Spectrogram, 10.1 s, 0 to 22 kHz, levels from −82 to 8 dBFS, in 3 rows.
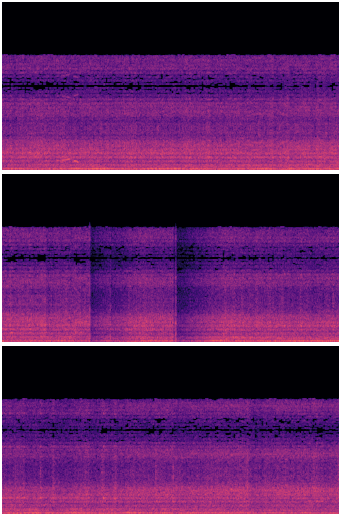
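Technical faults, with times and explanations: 2.41–3.37 s, processor overload crackle: for nearly a second the processor falls behind and misses deadline after deadline on buffers that sound to be around 5 ms long, dozens of them. Each missed slot replays a scrap of stale audio with hard edges, so the sound turns gritty and torn until the load eases. On a waveform this shows as abrupt steps and discontinuities; a spectrogram shows dense vertical broadband streaks across the whole span.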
